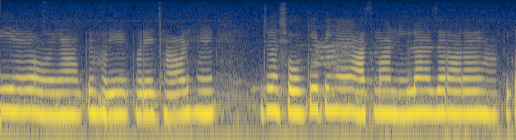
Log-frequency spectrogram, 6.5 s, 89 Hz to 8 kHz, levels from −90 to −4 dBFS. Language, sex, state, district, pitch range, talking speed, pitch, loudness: Hindi, female, Odisha, Khordha, 205-220 Hz, 205 wpm, 215 Hz, -14 LUFS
